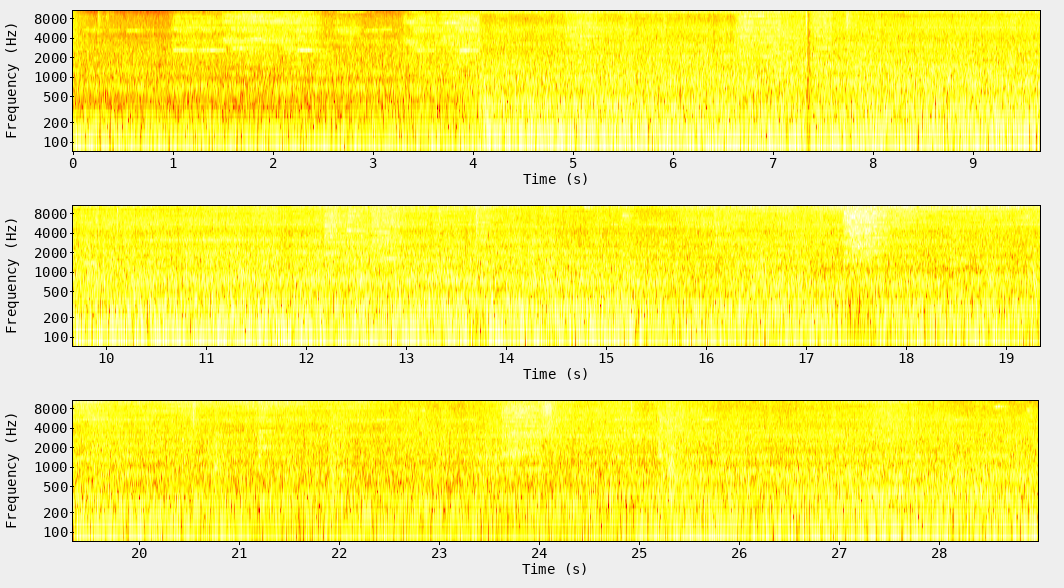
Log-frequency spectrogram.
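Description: A train led by two Norfolk Southern diesel locomotives passing close by. The steady rolling rumble of the train grows louder about four seconds in and carries on as the cars go by.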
